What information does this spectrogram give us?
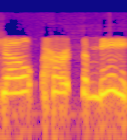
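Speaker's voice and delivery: mock loud, high-pitched hollering. Retelling a mom coming out and yelling: imitating mom yelling. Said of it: "my mom coming out and yelling".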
